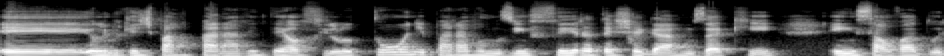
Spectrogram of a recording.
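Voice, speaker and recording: A woman's very deep, low pitch at a moderate pace. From São Paulo, Brazil. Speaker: journalist and communicator. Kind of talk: casual chat.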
